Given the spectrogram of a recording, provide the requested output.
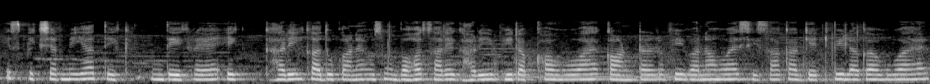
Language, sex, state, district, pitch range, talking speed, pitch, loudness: Hindi, female, Bihar, West Champaran, 225-240 Hz, 210 wpm, 230 Hz, -15 LUFS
